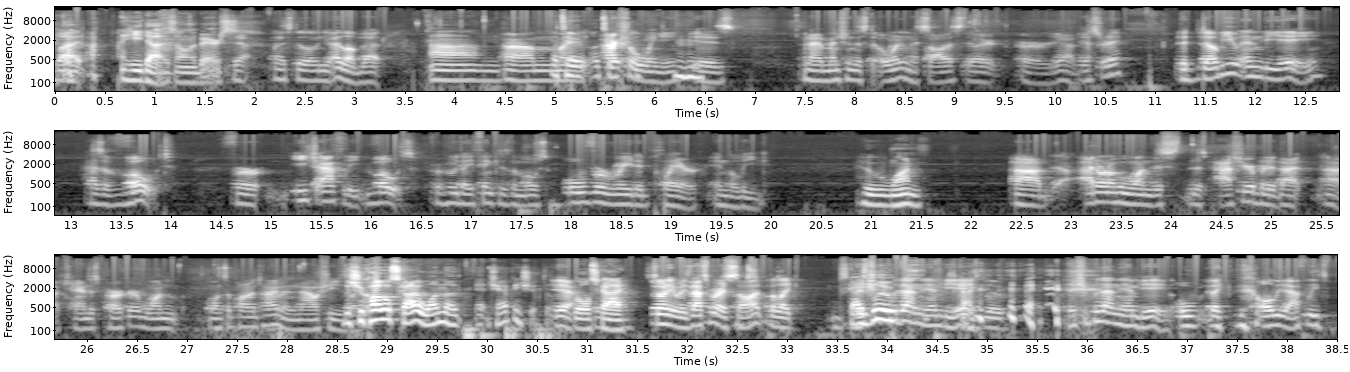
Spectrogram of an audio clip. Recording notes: We apologize for any audio issues as we are upgrading equipment.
